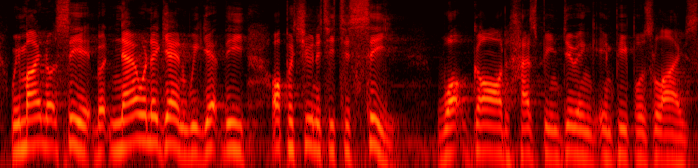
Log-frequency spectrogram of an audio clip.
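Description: A man speaks at a moderate pace in a normal speaking voice, his pitch fairly high and its variation ordinary. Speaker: church pastor. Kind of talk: sermon. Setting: church.

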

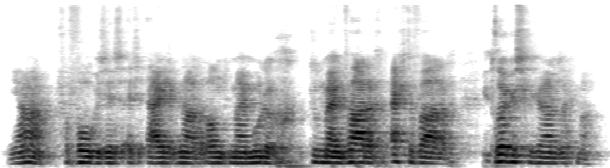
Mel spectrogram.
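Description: A man speaks at a medium pitch in a flat, monotone delivery, with audible echo from the room. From Eindhoven, Netherlands. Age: 40s. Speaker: podcaster. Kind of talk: casual interview chat.

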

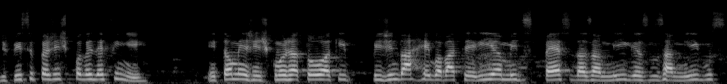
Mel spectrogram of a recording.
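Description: Fairly high-pitched woman with fairly even intonation and an unremarkable speaking voice. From Brasília, Brazil. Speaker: university student and football fan. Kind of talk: casual chat.

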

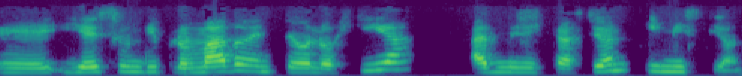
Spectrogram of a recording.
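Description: This woman's voice sits fairly high in pitch, a normal speaking voice. She talks at a moderate pace. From Chile, Santiago. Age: 30s. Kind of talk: casual interview.

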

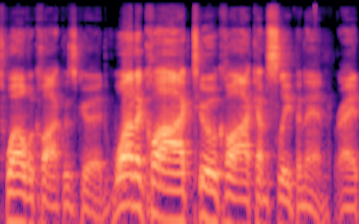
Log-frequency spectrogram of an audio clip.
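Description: Using a normal speaking voice, a man with an American accent talks at a fairly quick pace with lively intonation, on a very clean recording with a silent background. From US Midwest, Cleveland west side (Berea). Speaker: high school art teacher. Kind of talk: casual interview.

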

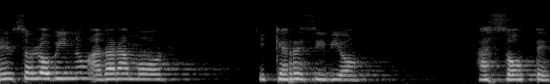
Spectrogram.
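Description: Speaking very slowly with long, frequent pauses, a woman uses a high pitch in a monotone, flat intonation. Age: 40s. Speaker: lay preacher. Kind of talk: sermon.

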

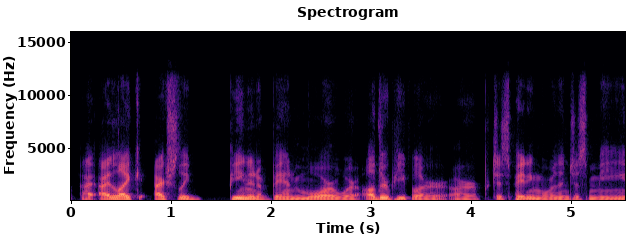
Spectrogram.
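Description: With a plain, everyday voice, a man of medium pitch talks at a fairly quick pace and with fairly even intonation. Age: 50s. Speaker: author and musician. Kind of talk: casual chat.

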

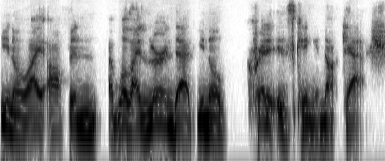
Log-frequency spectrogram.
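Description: Using an ordinary speaking voice, a man with a fairly low pitch talks at a moderate pace and with fairly even intonation, in a dry, close sound with no echo. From Toronto, Canada. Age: 30s. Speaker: financial literacy educator and author. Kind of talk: casual interview.

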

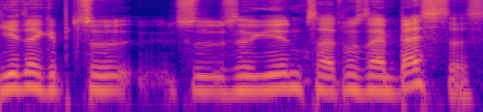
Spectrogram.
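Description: At a moderate pace, a man with a fairly high voice speaks in an animated tone, in a very clean, dry, close recording with no echo over a silent background. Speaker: podcast host and life coach. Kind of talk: monologue podcast.

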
